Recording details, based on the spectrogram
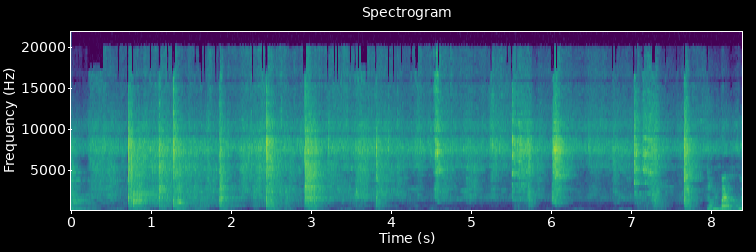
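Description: Chopped tomatoes going into a pan of cooked onions, followed by a steady run of metal spoon scrapes and clinks against the pan, repeated roughly every half second, close and fairly quiet.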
